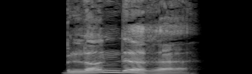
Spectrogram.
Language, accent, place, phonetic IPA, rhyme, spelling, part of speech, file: German, Germany, Berlin, [ˈblɔndəʁə], -ɔndəʁə, blondere, adjective, De-blondere.ogg
- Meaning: inflection of blond: 1. strong/mixed nominative/accusative feminine singular comparative degree 2. strong nominative/accusative plural comparative degree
